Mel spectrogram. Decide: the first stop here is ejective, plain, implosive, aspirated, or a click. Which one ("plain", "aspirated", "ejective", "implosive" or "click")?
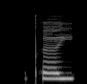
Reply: aspirated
